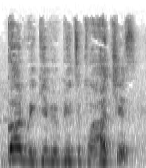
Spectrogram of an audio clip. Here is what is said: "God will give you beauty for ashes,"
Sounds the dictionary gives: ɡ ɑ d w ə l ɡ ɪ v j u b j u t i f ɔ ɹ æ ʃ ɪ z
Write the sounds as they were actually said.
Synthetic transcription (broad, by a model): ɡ ɑ d w ə l ɡ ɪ v j u b j u t i f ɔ l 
